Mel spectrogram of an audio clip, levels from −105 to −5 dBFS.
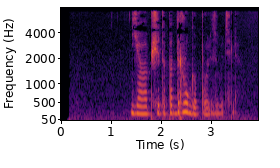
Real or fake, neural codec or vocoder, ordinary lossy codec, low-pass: real; none; MP3, 32 kbps; 7.2 kHz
